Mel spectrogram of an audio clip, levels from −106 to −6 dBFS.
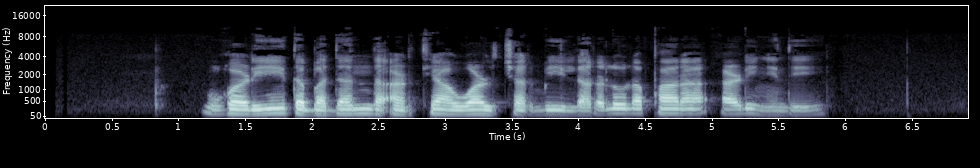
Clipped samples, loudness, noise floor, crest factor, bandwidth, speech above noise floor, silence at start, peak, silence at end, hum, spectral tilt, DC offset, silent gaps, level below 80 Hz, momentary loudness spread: under 0.1%; -26 LUFS; -80 dBFS; 20 dB; 7.8 kHz; 54 dB; 1.2 s; -8 dBFS; 1.15 s; none; -7 dB/octave; under 0.1%; none; -76 dBFS; 14 LU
